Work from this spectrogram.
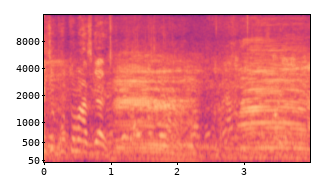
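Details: Sahiwal bull at a cattle market on 3 January 2025, bought by a Dhaka farmer: a low, drawn-out moo swelling in the middle, rising over busy market chatter and voices haggling over prices.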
